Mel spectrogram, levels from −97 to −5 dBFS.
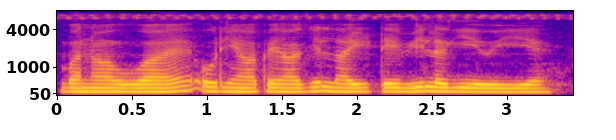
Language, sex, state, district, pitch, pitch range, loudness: Hindi, male, Uttar Pradesh, Shamli, 135 Hz, 130-140 Hz, -14 LUFS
